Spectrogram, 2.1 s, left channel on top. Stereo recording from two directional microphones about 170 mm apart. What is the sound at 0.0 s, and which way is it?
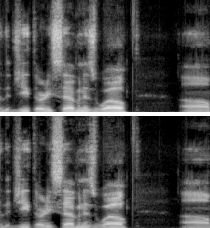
Speech, 50° left (ahead or behind).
